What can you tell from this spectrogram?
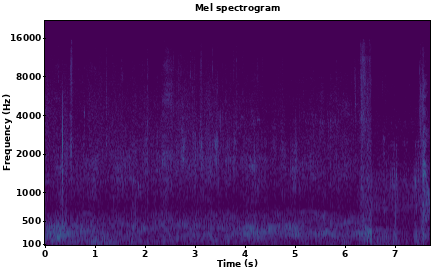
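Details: Female flat-faced dog after exercise, with narrow nostrils believed to be her main problem and likely secondary airway changes: continuous low, rough snorting stertor from labored, noisy upper-airway breathing, with a brief clatter at the end.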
